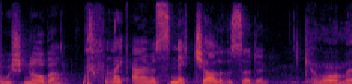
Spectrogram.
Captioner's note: scoffs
